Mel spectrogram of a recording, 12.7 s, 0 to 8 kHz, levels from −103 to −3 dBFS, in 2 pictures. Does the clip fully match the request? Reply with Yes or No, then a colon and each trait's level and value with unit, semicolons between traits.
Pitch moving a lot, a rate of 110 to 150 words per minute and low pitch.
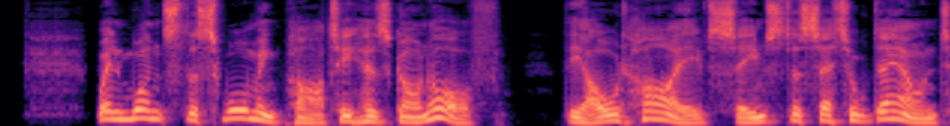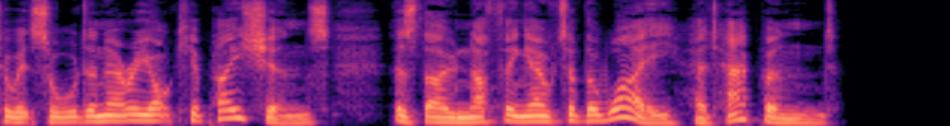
Yes: wide, 5.7 semitones; slow, 135 wpm; low, 125 Hz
